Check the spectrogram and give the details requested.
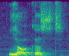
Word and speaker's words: locust: जैसे जी ओ हम कहते हैं गो, लेकिन वो कहेंगे गो। ऐसे ही बेटा यहाँ पे होगा लो, जैसे हम लो कहते हैं वही वाला लोकस्ट। राइट, तो ये जो इसका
